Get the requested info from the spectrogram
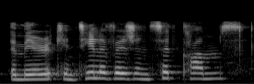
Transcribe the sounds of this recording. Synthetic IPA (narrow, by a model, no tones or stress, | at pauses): əmɛɹɪkʰə̃ntʰɛləvɪʒə̃nsɪdkʰãmz̥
